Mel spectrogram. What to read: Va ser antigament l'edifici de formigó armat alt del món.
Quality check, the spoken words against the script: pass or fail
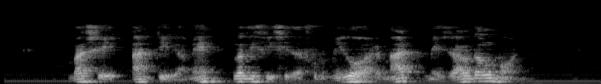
fail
